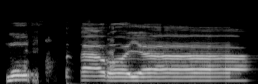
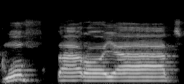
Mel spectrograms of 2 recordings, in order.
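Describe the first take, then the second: First: The long vowel is held for six counts. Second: The long vowel is held for two counts.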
